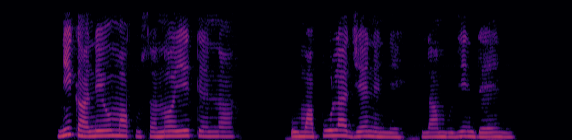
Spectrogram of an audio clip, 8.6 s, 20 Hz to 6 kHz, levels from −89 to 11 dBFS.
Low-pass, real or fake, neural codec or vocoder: 5.4 kHz; real; none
